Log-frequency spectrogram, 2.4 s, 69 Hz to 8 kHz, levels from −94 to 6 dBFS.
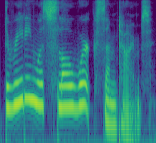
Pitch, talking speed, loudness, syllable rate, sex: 225 Hz, 155 wpm, -15 LUFS, 4.7 syllables/s, female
